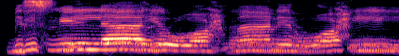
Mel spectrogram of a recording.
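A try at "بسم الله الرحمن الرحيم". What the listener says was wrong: जी बेटा, बिस्मिल्लाह में हा की अदायगी दुरुस्त करें।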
